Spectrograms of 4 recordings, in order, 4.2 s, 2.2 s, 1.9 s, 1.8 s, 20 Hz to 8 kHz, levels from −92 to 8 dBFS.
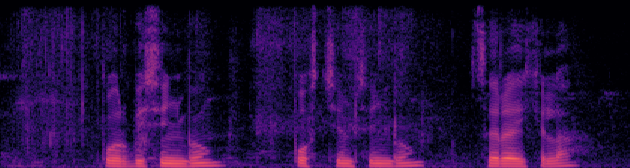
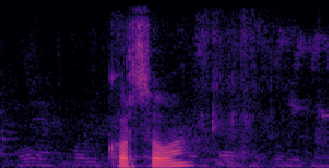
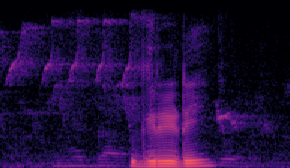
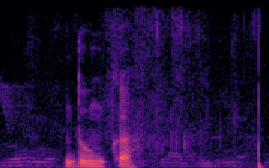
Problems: low volume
